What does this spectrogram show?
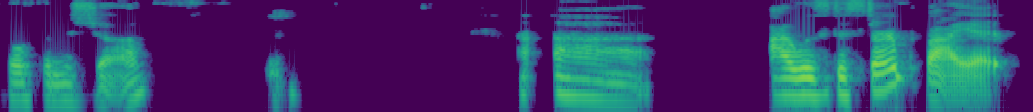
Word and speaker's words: Botham Jean: It's pronounced Botham Jean.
